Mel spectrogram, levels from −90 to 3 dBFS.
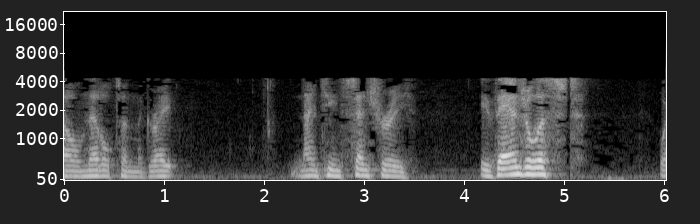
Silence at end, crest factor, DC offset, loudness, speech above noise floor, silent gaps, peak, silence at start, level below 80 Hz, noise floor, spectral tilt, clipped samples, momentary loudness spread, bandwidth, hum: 0 s; 20 dB; under 0.1%; -20 LUFS; 33 dB; none; -2 dBFS; 0 s; -54 dBFS; -53 dBFS; -10.5 dB/octave; under 0.1%; 22 LU; 4.6 kHz; none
